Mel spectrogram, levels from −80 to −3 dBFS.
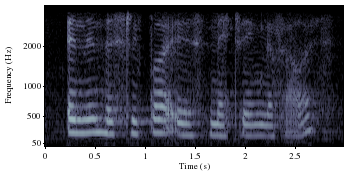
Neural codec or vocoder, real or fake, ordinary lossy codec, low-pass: none; real; AAC, 16 kbps; 3.6 kHz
